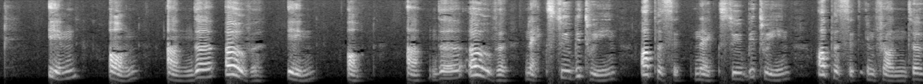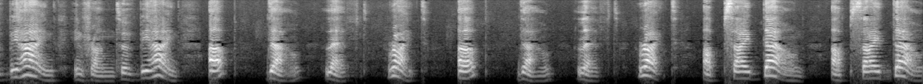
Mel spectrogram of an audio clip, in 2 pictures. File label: preposition chant fast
